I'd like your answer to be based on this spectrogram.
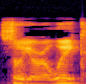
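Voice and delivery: rough, gruff put-on voice. Reading a story aloud, a character's line: gruff character voice. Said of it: "I'm gonna do a voice. ... a gruff voice intoned".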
